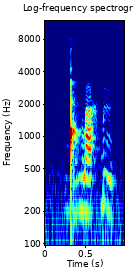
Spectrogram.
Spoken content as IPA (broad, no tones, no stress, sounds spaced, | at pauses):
ɡ͡ǃ ɯ n w a x ɓ ɨ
